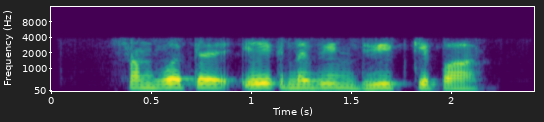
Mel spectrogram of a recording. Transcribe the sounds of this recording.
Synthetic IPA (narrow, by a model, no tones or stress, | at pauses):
sɐ̃mbʱʋət̪ʔeːknɐbiːnd̪ʋiːt̪kepaːɾ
